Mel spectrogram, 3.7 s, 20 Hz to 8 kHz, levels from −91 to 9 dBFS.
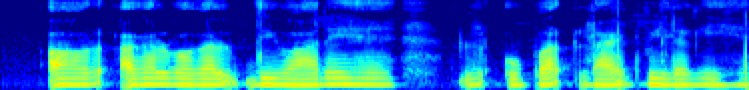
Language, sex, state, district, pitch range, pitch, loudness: Hindi, male, Chhattisgarh, Bastar, 150-160 Hz, 155 Hz, -32 LUFS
